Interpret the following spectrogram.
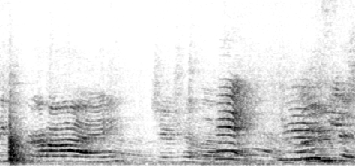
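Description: Several people talking over one another, children's voices among them, with a sharp click at the very start.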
